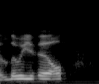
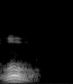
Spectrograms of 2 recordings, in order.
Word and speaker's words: Louisville: Louisville. – Oh, Louisville. Sorry. I can't Louisville. Start to pronounce it. Yeah. You got to pronounce it like there's marbles in your mouth.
